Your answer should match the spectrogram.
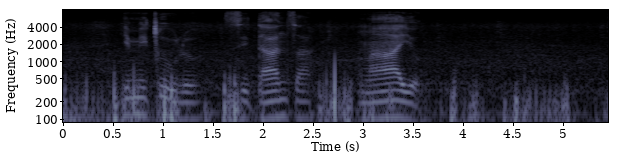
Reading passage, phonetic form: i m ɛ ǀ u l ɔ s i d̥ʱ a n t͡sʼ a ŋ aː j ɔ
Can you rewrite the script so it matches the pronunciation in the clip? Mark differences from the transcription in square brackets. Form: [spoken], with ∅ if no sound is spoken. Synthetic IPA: i m [i] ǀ u l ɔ s i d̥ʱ a n t͡sʼ a ŋ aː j ɔ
